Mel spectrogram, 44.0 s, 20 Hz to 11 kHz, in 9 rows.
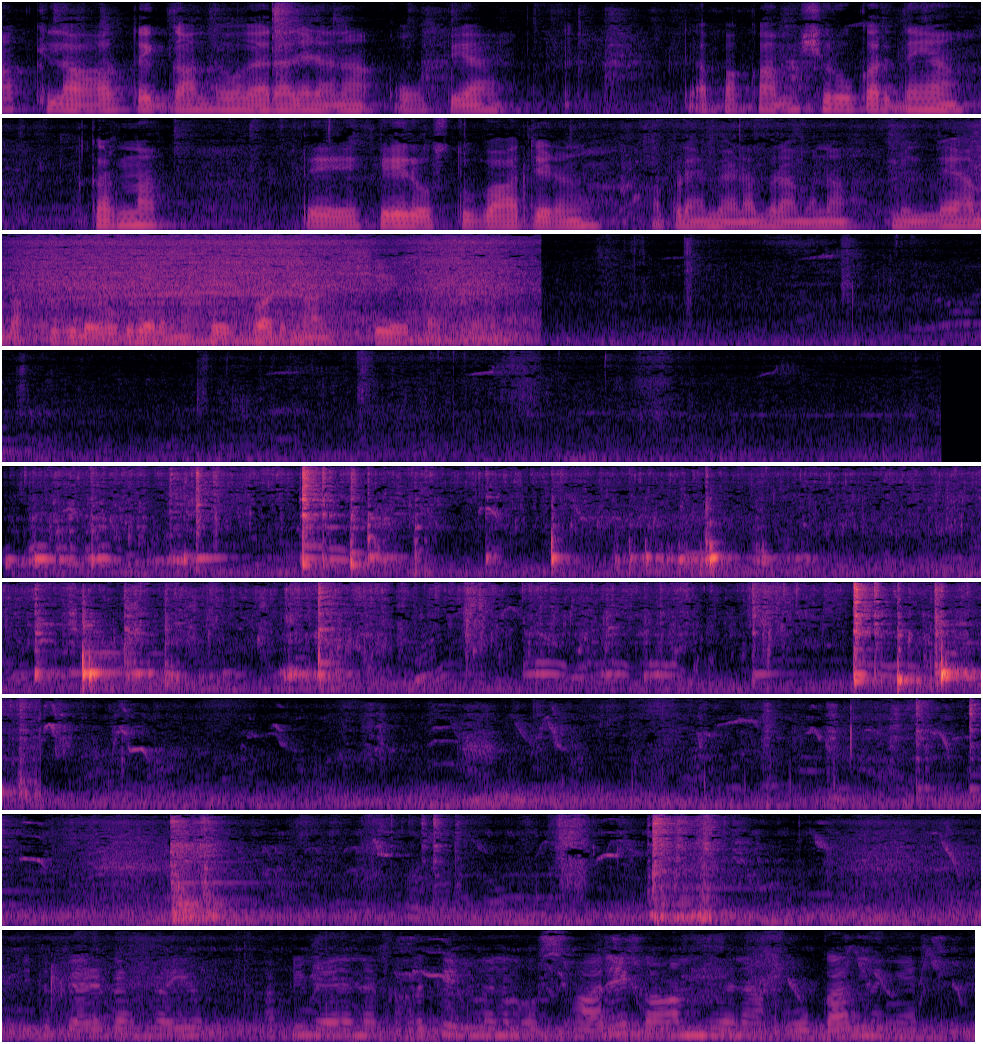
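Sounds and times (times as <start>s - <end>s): tap water running and splashing: 19.6s - 29.5s
steel utensils clanking: 19.6s - 29.6s, 33.8s - 35.6s.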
